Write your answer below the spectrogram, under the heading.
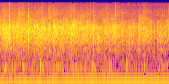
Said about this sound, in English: Give a clap offering to Jesus somebody.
